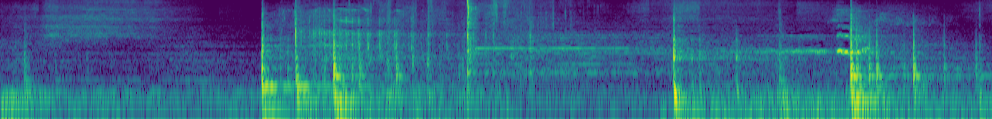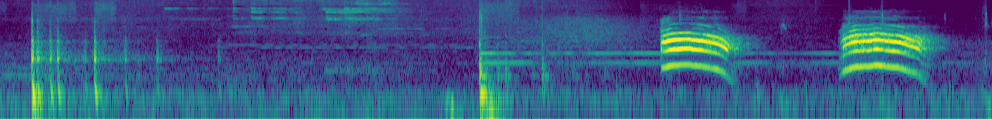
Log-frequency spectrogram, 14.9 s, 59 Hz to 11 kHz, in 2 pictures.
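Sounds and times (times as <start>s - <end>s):
loud drawn-out seagull cries as a sound effect in a TV series theme tune: 12.4s - 13.1s, 13.7s - 14.5s.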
